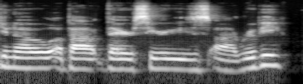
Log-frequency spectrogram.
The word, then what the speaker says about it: RWBY: Ruby. – It's spelled R-W-B-Y. It's a series that Rooster Teeth put out. – Oh, Red, White, Blue, Yellow.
